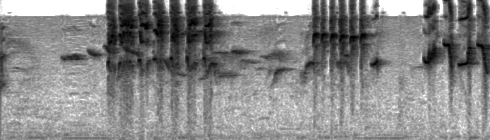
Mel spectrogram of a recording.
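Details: Oriental magpie-robin song meant to correct a bird that stutters: bursts of rapid, scratchy notes, a brisk series of sharp high chips, and short whistled slurs between them.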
